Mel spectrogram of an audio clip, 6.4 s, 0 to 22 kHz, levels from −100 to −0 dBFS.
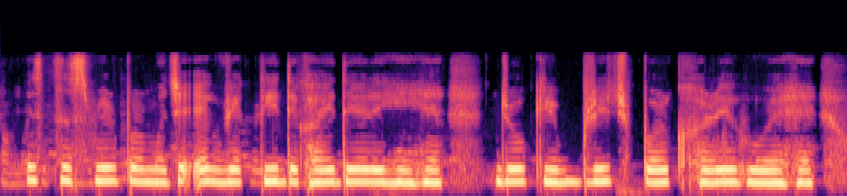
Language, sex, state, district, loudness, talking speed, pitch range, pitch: Hindi, female, Arunachal Pradesh, Longding, -12 LUFS, 150 wpm, 215-230 Hz, 220 Hz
